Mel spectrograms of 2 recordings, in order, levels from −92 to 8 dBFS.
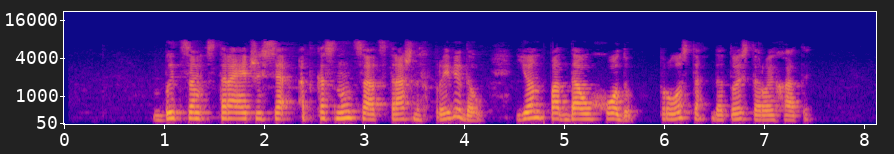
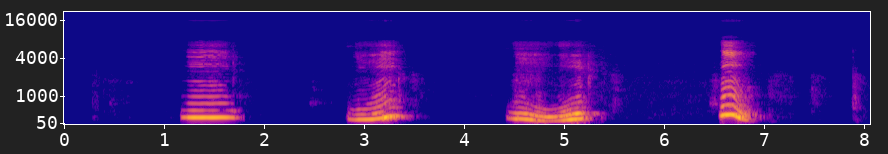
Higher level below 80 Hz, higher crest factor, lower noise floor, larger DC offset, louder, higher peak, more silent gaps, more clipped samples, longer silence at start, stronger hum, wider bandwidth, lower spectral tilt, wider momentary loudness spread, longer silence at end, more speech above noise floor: about the same, -62 dBFS vs -66 dBFS; about the same, 18 dB vs 20 dB; second, -66 dBFS vs -90 dBFS; neither; about the same, -18 LUFS vs -16 LUFS; about the same, 0 dBFS vs 0 dBFS; neither; neither; second, 0.9 s vs 1.15 s; neither; about the same, 8 kHz vs 7.4 kHz; second, -5 dB/octave vs -8.5 dB/octave; second, 8 LU vs 13 LU; second, 0.7 s vs 1.2 s; second, 48 dB vs 76 dB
